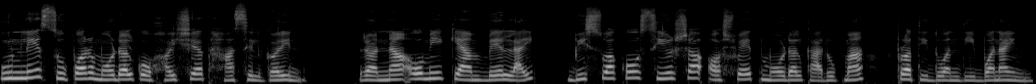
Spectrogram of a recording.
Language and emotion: Nepali, neutral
